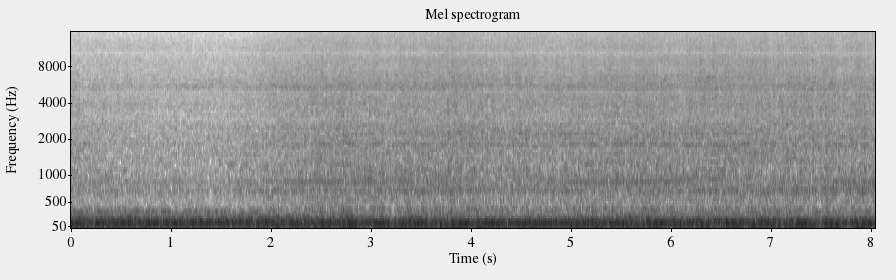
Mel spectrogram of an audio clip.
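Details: 2004 Chevrolet Colorado with swapped 5.3L V8 and Texas Speed stage 4 cam (223/226, .600 lift, 111 LSA), retuned with raised idle and airflow, warm: deep, choppy rhythmic lope idling steadily around 925 rpm, trims about -3 to -4, no longer stalling; healthy cammed idle.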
